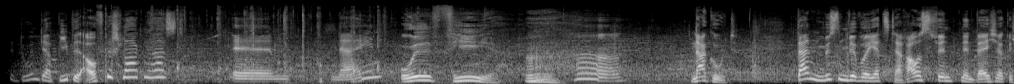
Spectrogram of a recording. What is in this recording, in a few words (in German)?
Hoerspiel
